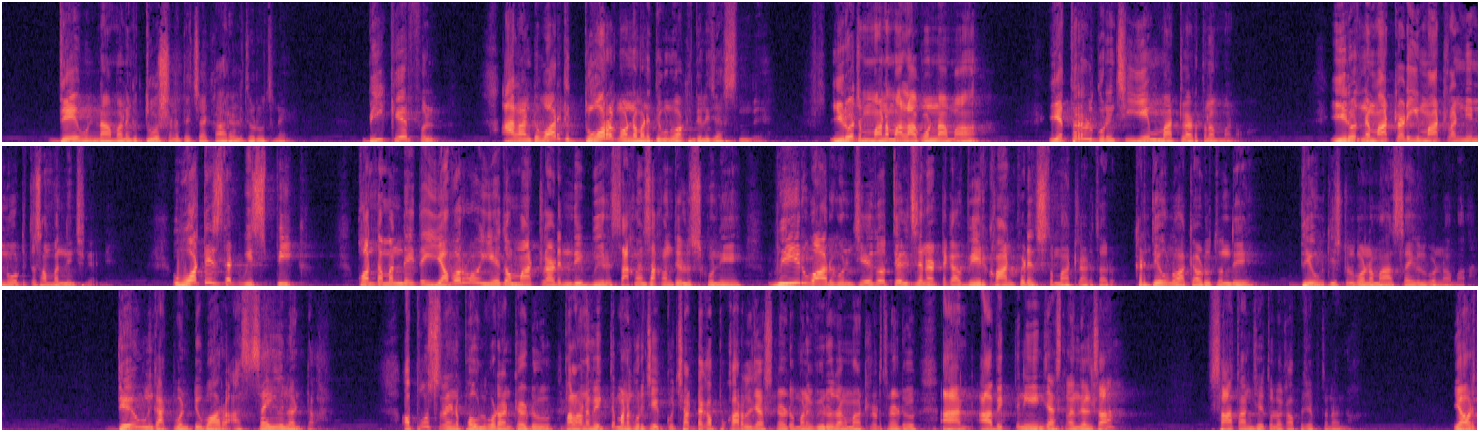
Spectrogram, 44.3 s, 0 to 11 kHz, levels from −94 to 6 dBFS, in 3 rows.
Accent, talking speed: native, 120 wpm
